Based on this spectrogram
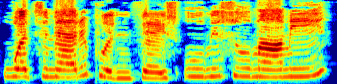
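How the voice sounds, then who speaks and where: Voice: high voice, unhurried, bright, forceful tone, voice pushed up. A narrator voicing a cocky young boy who teases his friend over the phone with crude schoolyard insults. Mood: taunting.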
